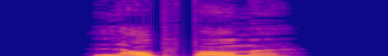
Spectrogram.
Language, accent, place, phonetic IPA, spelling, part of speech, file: German, Germany, Berlin, [ˈlaʊ̯pˌbaʊ̯mə], Laubbaume, noun, De-Laubbaume.ogg
- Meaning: dative singular of Laubbaum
